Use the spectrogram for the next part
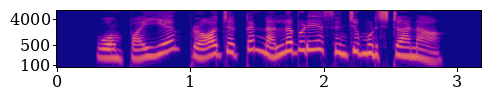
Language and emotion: Tamil, surprised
